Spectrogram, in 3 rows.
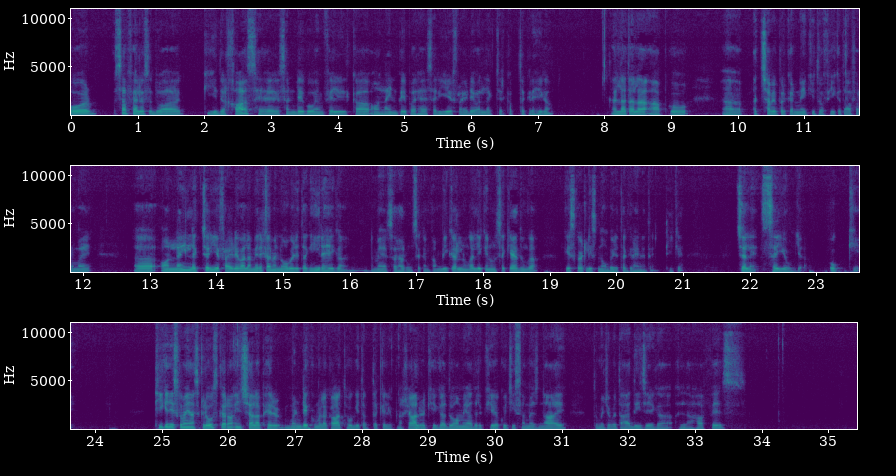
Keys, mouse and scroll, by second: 26.0 click, 28.4 click, 34.1 click.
